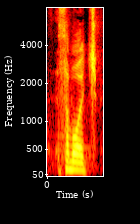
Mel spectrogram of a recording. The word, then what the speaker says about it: Szabolcs: It's a very difficult word for me to pronounce as an English speaker. The SZ is a that's it. Yeah. Szabolcs. Sabo. This is the hard part. Szabolcs.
